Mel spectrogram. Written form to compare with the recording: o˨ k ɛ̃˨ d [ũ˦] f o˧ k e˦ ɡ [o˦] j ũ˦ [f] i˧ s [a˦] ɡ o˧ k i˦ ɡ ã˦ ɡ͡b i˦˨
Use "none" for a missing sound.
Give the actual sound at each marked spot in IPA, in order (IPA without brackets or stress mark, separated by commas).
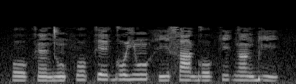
ũ˨, o˦, h, a˦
